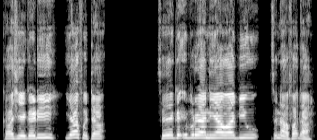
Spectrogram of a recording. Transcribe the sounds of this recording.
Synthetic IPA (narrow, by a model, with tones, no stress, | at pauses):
kaː˨ʃ̬eː˨ɡɐ˨ɽiː˦jaː˦ɸɪ˨ta˦ | se˦ja˦ɡa˦ʔɪ˦bɾaː˦nɪ˦jaː˦waː˦bɪ˦ju˦ | sʊ˦naː˨ɸɐ˦ɗa˨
